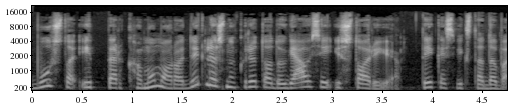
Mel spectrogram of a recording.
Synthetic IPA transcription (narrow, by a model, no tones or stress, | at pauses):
buːst̪o̰ːʔɪpʲɛɾkʰɐmʊmoːɾoːd̪ʲɪklʲɪsnʊkɾʲɪt̪oːd̪ɒʊɡʲæˑʊsʲɛɪʔɪst̪oːɾʲɪ̰jo̰ːjɛ̰t̪ɐɪkɐsʋʲiːkst̪ɐd̪ɐbɐ̰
